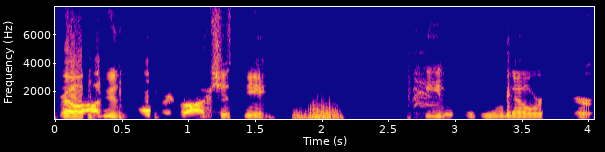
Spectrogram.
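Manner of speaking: normal talking voice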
